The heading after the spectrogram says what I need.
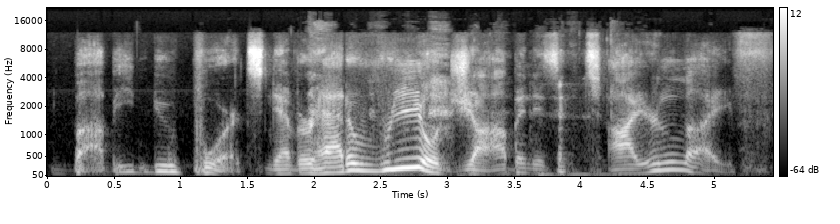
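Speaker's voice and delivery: very slow, deep, loud, drawn-out voice. Quoting a remembered TV line in a put-on deep voice. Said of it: "the deep voice is probably from Parks and Rec".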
